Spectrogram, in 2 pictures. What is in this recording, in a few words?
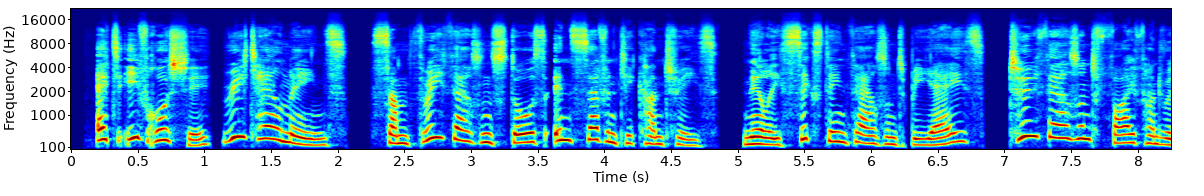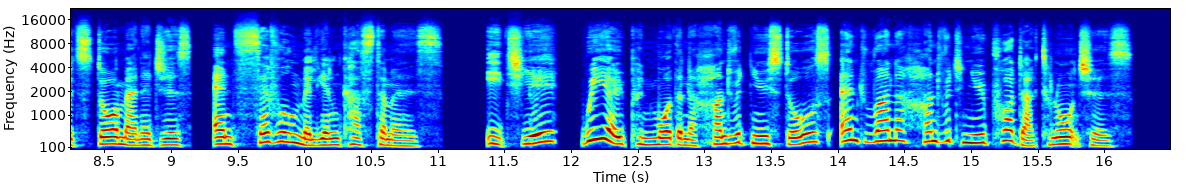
Corporate; Yves ROCHER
